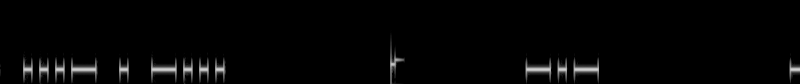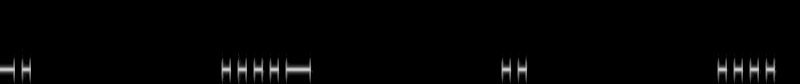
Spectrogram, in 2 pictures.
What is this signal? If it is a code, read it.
Morse code, heard as a keyed tone, about 15 wpm, spaced as for 5 wpm, 700 Hz. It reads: VEB KN4IH
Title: USA Call Signs - 6 Characters - 8x Character Spacing - 15wpm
